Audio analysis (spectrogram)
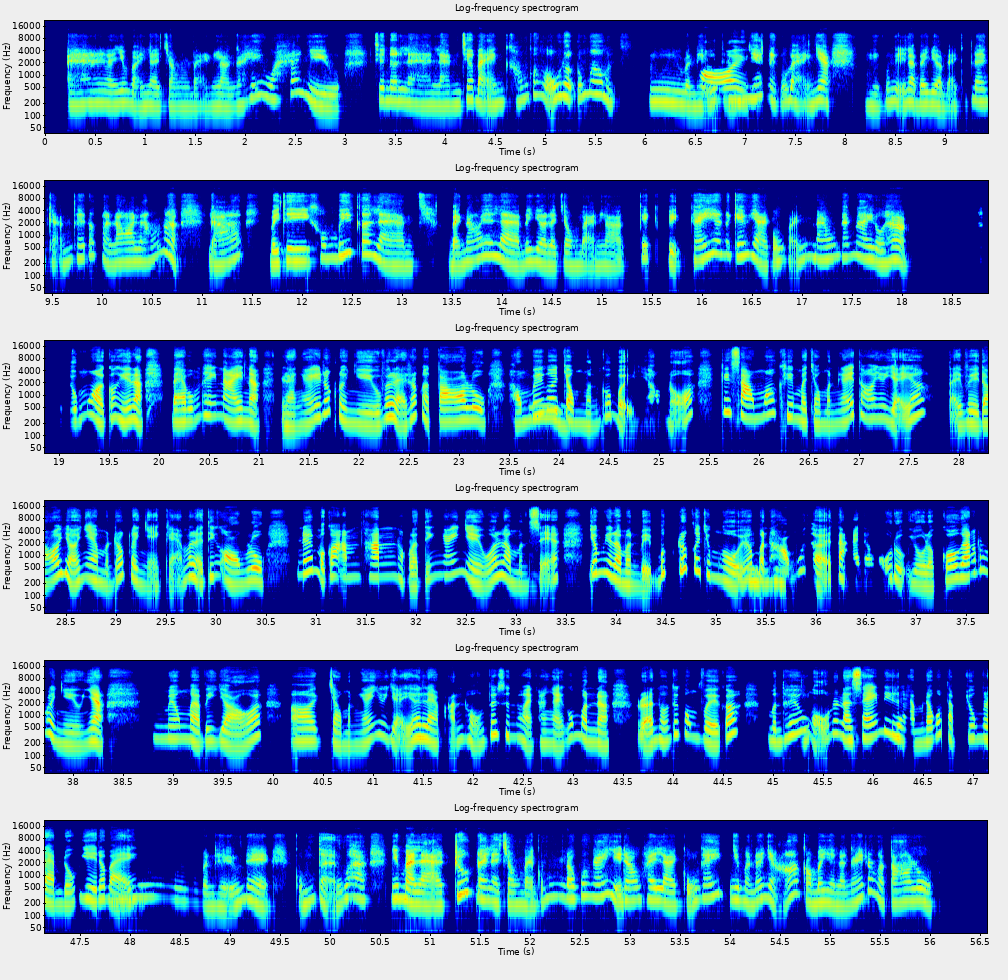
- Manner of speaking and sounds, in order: tapping; other background noise
- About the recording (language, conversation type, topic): Vietnamese, advice, Làm thế nào để xử lý tình trạng chồng/vợ ngáy to khiến cả hai mất ngủ?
